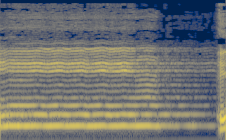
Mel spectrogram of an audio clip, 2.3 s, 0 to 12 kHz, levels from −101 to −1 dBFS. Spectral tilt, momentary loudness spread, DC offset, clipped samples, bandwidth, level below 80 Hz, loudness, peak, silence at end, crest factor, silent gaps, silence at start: -3.5 dB/octave; 15 LU; under 0.1%; under 0.1%; 11.5 kHz; -68 dBFS; -17 LUFS; -2 dBFS; 0 s; 16 dB; none; 0 s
